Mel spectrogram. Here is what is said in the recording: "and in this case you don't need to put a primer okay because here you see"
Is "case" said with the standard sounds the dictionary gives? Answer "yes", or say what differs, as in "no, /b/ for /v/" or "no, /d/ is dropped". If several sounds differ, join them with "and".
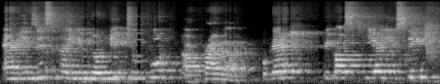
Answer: no, /s/ is dropped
